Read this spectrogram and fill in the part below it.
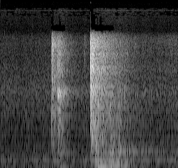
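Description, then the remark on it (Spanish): A door that had come open is shut by someone walking around: a short creak or scrape followed by a fuller thud with a low rumble, over a quiet background hum. No one speaks. “Ando caminando aquí y voy a cerrar una puerta que se abrió.”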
